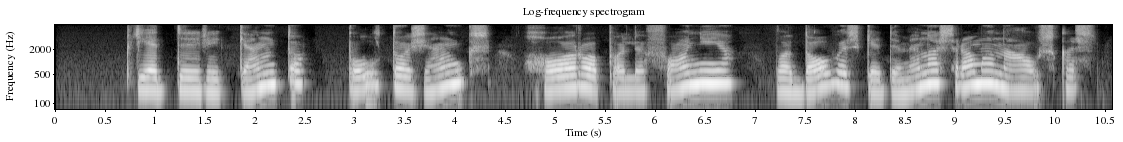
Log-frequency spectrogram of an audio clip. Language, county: Lithuanian, Kaunas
